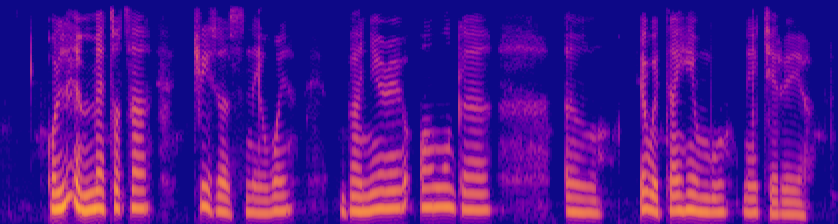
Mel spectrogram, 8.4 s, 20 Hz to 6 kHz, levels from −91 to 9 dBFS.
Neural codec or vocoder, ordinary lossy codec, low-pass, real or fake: codec, 16 kHz, 4 kbps, X-Codec, HuBERT features, trained on balanced general audio; none; 5.4 kHz; fake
